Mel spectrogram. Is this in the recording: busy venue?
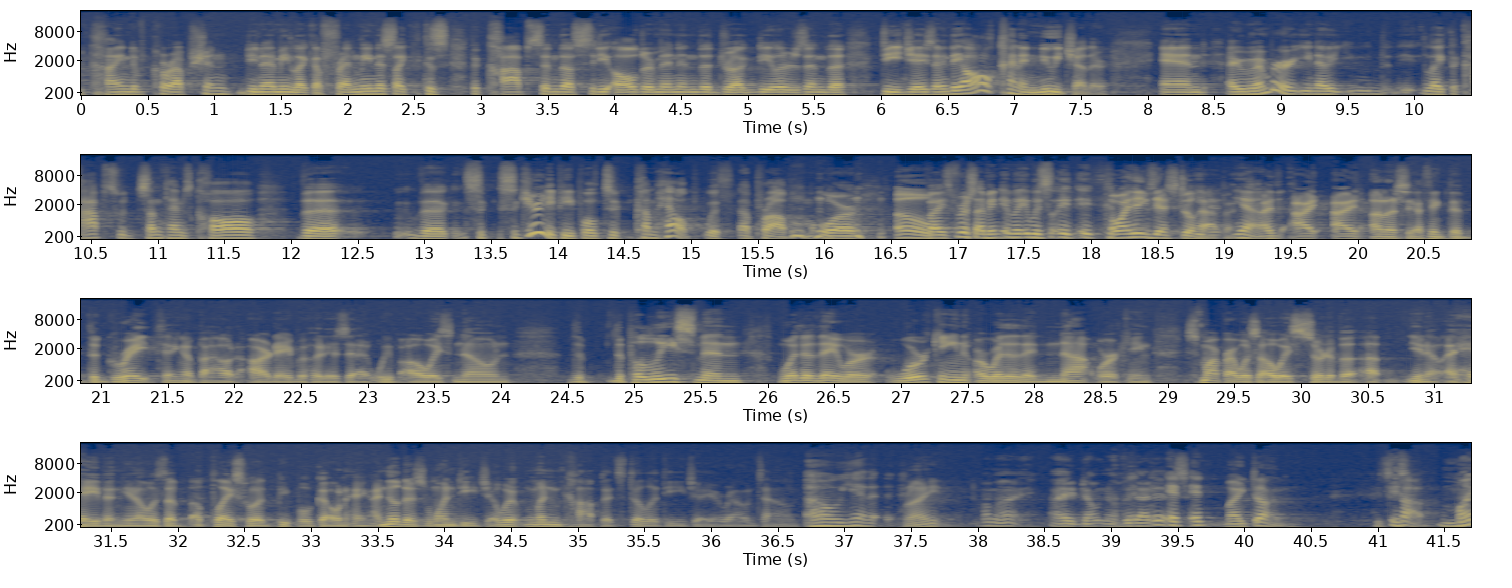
yes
